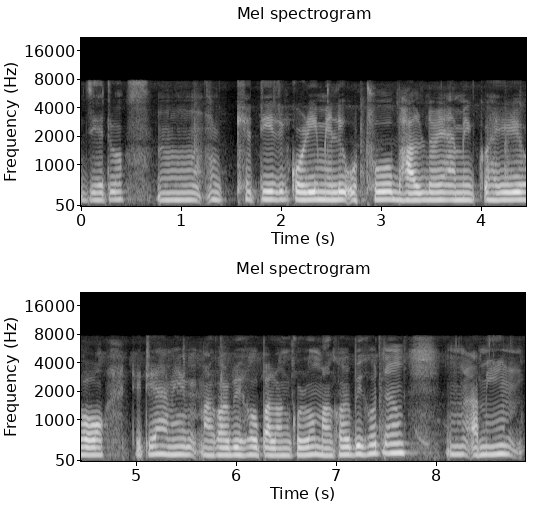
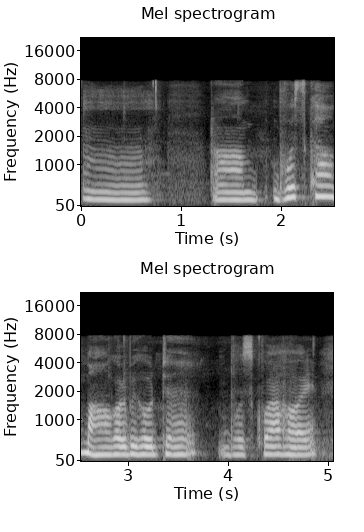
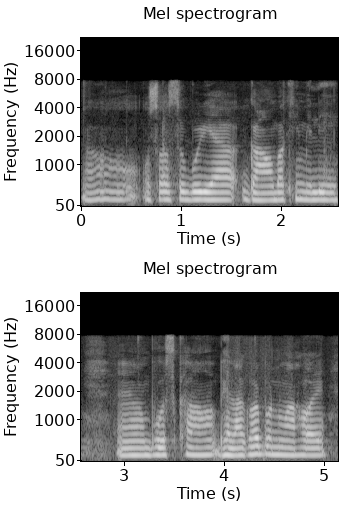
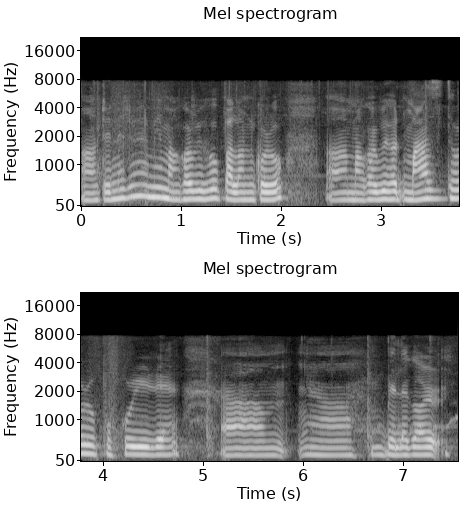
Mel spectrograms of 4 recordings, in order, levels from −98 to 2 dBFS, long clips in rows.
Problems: none marked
